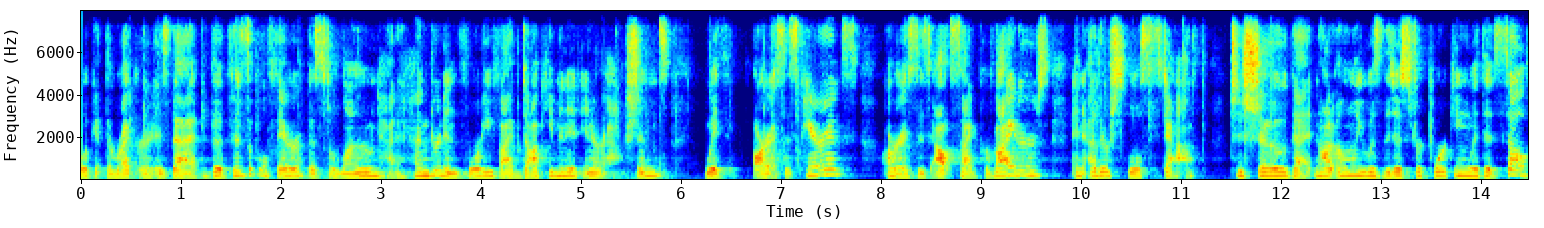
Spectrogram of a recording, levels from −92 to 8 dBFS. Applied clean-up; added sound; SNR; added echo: neural mask model DeepFilterNet 3.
